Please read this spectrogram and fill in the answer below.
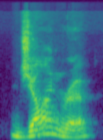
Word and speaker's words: genre: is pronounced the same genre it's it's a tricky word because it's originally from french and we're basically trying to copy that french pronunciation i think the french it wouldn't even be jaw it would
